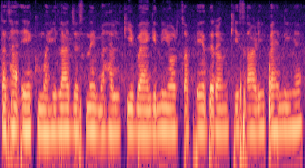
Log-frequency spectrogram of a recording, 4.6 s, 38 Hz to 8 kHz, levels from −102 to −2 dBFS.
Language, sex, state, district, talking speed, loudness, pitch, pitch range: Hindi, male, Uttar Pradesh, Lalitpur, 155 wpm, -19 LUFS, 130 Hz, 125-130 Hz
